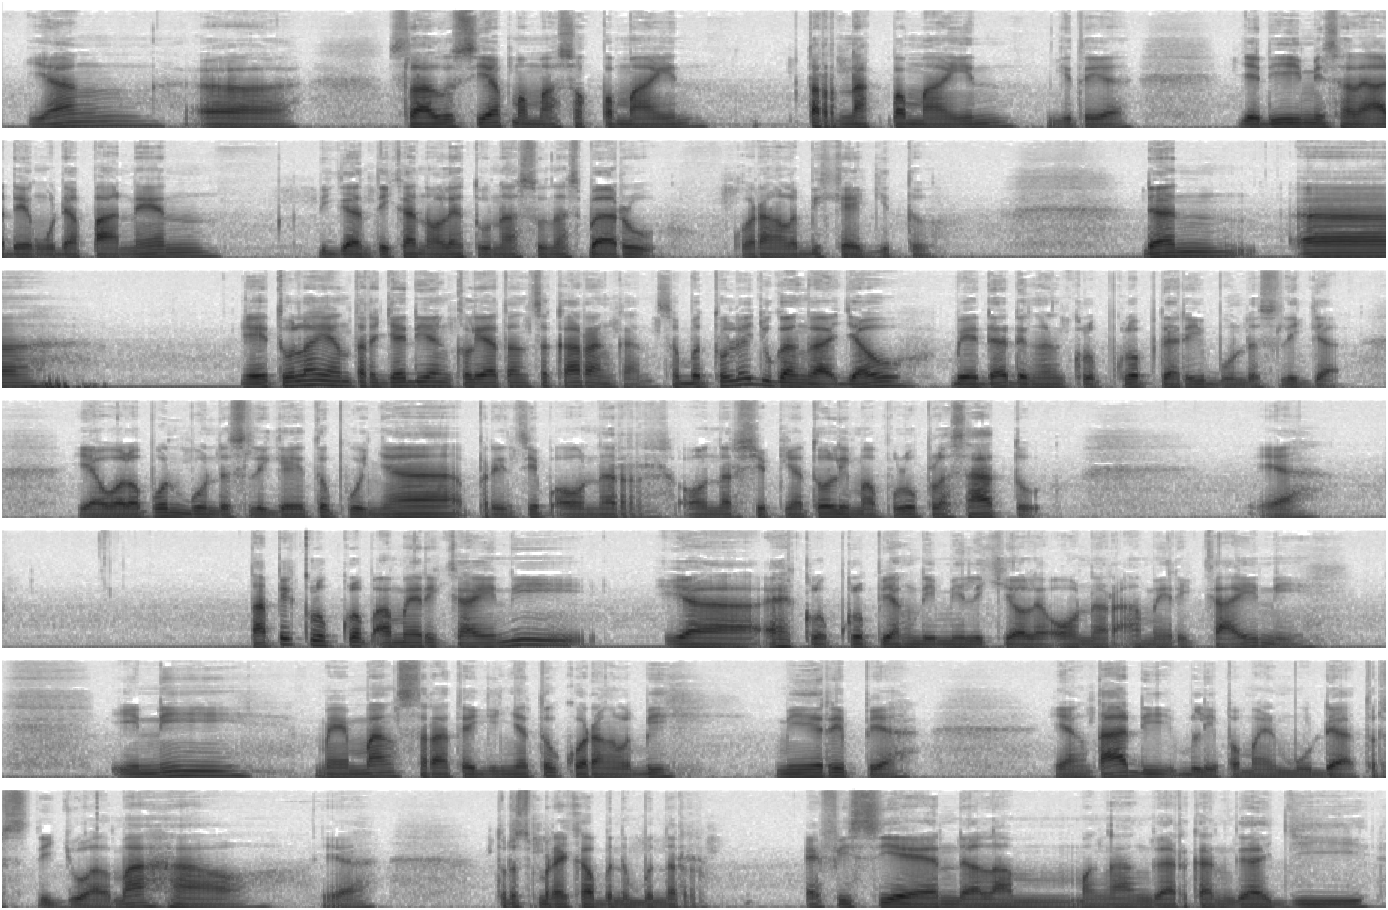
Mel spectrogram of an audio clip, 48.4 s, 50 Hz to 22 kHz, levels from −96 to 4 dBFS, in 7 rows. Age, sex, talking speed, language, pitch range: 30-49, male, 115 wpm, Indonesian, 90-110 Hz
